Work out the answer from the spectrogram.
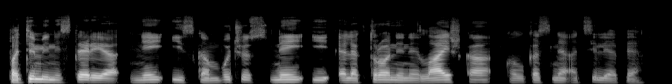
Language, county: Lithuanian, Vilnius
